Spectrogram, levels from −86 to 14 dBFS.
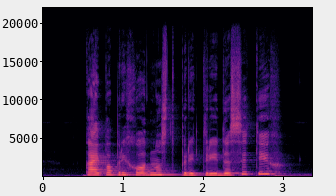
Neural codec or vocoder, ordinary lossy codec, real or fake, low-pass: none; none; real; 19.8 kHz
